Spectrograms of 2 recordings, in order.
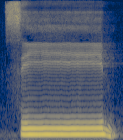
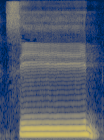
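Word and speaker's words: سين: একই মাখরাজ আপনারা সিন হরফটি আবার উচ্চারণ করুন সিন আবার উচ্চারণ করুন সিন মাশআল্লাহ আলহামদুলিল্লাহ আমরা অল্প সময়ে পাঁচটি হরফ শিখে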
